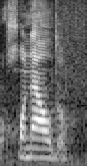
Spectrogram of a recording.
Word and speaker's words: Ronaldo: The R in Portuguese is like a H. So, when you say Cristiano Ronaldo, it's more like Cristiano Honaldo.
